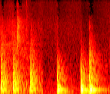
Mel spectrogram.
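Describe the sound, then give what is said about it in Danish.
Firm knocking on a door: three quick raps, a brief pause, then another run of four louder, heavier knocks, with no voices. “Nå ja, vi må ud og åbne.”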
